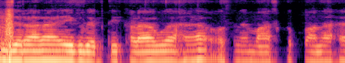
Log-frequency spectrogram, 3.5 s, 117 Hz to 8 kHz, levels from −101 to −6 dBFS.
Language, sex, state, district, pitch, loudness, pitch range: Hindi, male, Jharkhand, Deoghar, 130 Hz, -20 LUFS, 125-135 Hz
